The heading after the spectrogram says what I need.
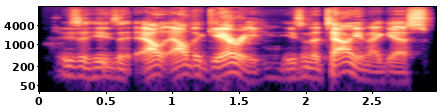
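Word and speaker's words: Aldegheri: Born in Italy, so he's Allegari.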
